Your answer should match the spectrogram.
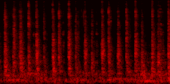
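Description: Near silence with a fast run of faint, even clicks, about a dozen a second.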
